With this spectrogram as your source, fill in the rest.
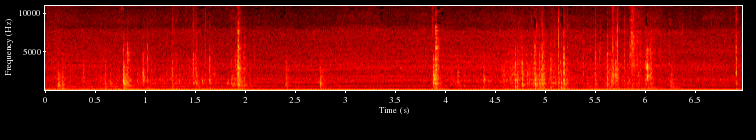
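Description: Stone scrapes and knocks against soil and rock.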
